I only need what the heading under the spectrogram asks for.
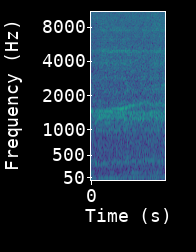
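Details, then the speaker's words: Ice-cold engine, steering wheel turned fully left then right, after adding a full bottle of Duralube automatic transmission additive to the power steering: engine rumble with only a faint steady high note, no groan or squeal or sticking. The pump is quiet. "so absolutely flawless flawless I don't think anybody ever thought of doing that it's quiet as a mouse can hear nothing listen"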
